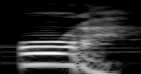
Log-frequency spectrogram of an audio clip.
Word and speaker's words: hora: 오라는 ORA가 아니고 HORA입니다. 그래서 H가 제일 앞에 오면, 다시 말씀을 드리면 발음이 되지를 않습니다. 무겁습니다.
